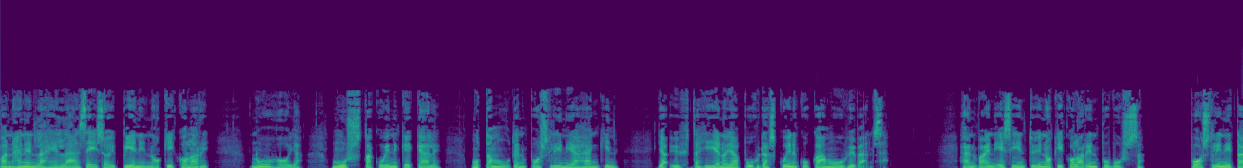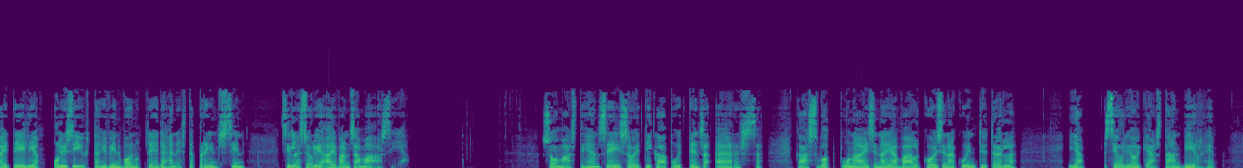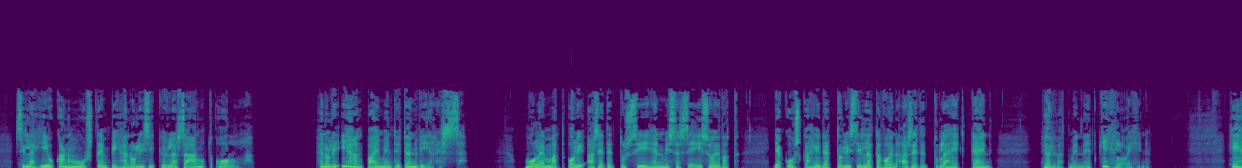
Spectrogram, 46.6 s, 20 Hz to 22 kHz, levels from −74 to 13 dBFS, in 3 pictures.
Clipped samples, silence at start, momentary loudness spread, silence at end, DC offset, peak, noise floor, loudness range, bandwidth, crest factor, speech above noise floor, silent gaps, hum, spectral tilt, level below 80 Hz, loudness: under 0.1%; 0 s; 8 LU; 0 s; under 0.1%; 0 dBFS; under -90 dBFS; 3 LU; 11 kHz; 16 dB; over 75 dB; none; none; -4.5 dB/octave; -54 dBFS; -15 LUFS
